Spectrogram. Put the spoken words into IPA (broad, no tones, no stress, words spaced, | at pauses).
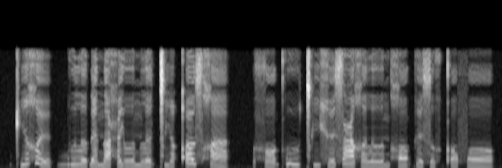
kʼiχø | ɡ͡bulɤɗæn aħjɤːn lə ǀiqʼuːsχa | xɔkʼuːǀʰi xøsʕəχɤlɤːn χɔkøsoxkʼɔ fɔ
